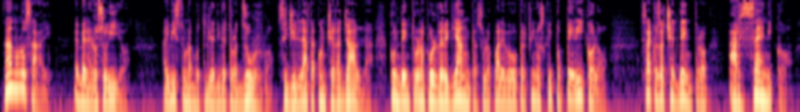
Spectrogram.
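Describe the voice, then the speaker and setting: A man reading an audiobook, voicing an irate, pompous middle-aged village pharmacist who scolds his assistant in a loud, raised voice. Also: sits low, little pitch movement, moderate pace, gravelly, slightly rough, no echo, clean studio sound, exaggerated voice. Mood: furious ranting. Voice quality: shouting, scolding, indignant. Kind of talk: audiobook character voice.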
